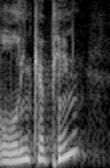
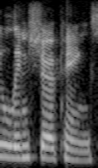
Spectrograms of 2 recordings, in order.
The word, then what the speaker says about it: Linköping: Is it Linköping? – Close. Everyone says that. I said that when I first signed there until I got over there and realised I was saying it wrong. But no, it's actually Linköping. So it's sort of, it's like, yeah, it's the K turns into a sh sound.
